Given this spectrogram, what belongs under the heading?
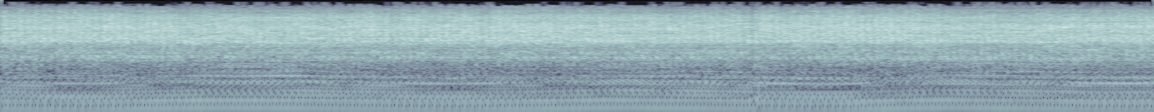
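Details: Old abandoned Spider forklift, running without an exhaust after fuel system and carburetor work: low drone wavers with uneven lurches and a brief stumble; not running right.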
